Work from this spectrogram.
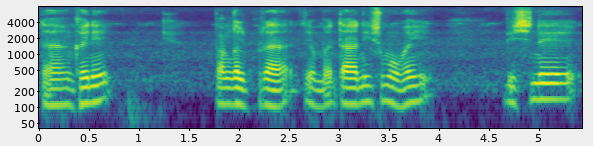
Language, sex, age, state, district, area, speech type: Bodo, male, 30-45, Assam, Kokrajhar, rural, spontaneous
